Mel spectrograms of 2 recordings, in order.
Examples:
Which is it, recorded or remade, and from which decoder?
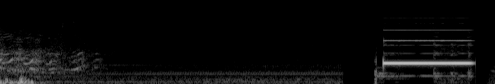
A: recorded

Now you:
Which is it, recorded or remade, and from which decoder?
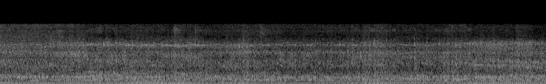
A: remade, codec, SNAC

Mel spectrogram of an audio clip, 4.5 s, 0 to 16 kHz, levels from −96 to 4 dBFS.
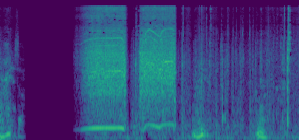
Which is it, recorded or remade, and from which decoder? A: recorded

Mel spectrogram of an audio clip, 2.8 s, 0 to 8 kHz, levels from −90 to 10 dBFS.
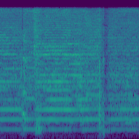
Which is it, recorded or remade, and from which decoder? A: remade, codec, DAC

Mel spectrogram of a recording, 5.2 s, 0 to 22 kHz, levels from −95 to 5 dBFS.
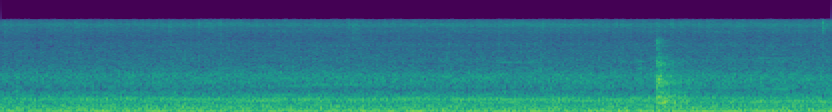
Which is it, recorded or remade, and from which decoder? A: recorded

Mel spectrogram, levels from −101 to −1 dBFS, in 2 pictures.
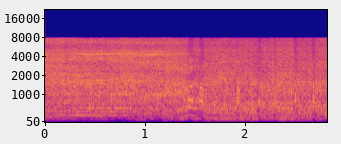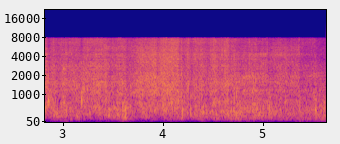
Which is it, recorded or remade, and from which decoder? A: remade, codec, SNAC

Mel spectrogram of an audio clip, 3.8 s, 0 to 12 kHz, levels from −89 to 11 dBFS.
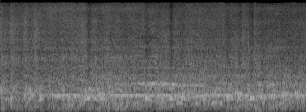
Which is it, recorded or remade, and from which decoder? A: remade, autoencoder, DAC-VAE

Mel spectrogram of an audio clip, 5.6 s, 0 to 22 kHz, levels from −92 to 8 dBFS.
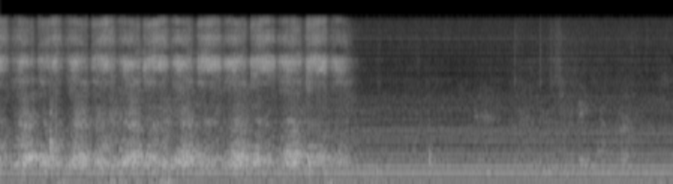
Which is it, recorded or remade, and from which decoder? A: remade, autoencoder, DAC-VAE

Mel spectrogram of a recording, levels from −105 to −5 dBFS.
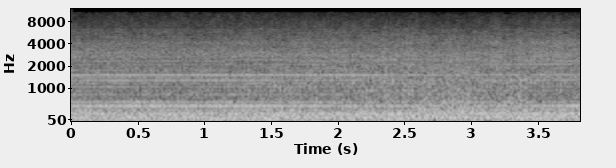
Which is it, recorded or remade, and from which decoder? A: recorded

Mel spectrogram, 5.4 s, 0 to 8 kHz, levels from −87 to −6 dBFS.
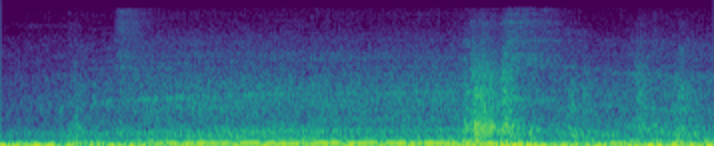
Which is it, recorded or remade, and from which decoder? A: remade, vocoder, WaveNeXt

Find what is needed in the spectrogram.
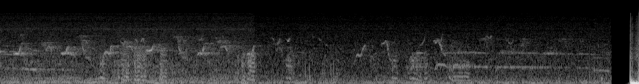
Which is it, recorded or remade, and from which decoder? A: recorded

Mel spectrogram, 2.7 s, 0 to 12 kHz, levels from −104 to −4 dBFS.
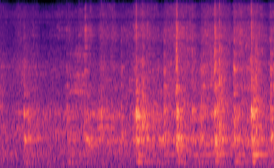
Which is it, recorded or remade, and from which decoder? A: recorded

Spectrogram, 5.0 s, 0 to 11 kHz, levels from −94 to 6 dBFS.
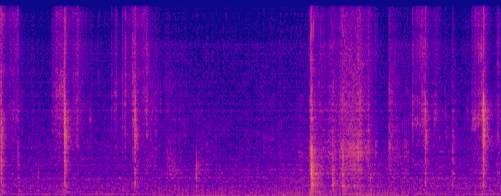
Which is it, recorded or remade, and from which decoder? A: remade, vocoder, Vocos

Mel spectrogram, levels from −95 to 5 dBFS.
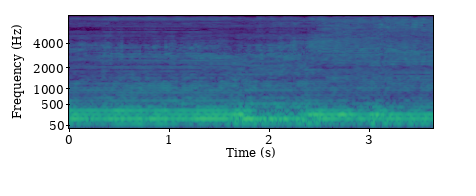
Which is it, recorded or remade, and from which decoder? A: remade, vocoder, HiFi-GAN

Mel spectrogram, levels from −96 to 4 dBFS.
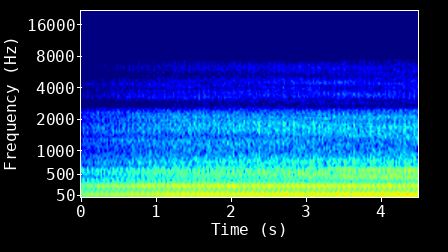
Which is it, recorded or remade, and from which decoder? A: recorded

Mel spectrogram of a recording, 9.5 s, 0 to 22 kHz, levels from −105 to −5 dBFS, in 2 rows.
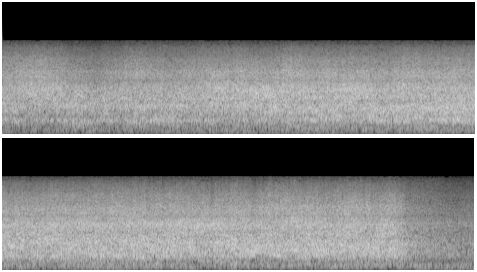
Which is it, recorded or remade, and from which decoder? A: recorded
